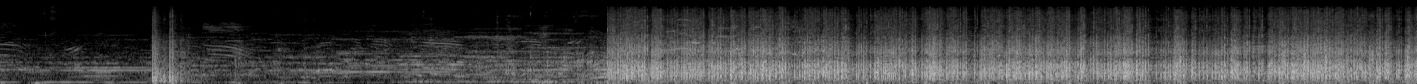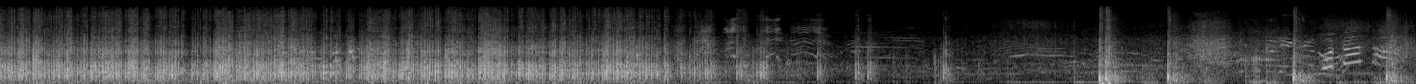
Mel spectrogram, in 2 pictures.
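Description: Fireworks bang and crackle overhead.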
